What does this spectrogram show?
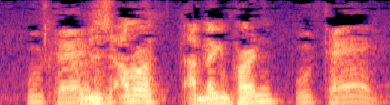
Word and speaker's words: Wu-Tang: Wu-Tang. You gotta say it like that. You gotta say it properly. Well, don't be saying no Poo-Tang.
